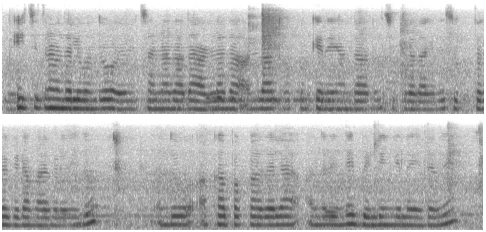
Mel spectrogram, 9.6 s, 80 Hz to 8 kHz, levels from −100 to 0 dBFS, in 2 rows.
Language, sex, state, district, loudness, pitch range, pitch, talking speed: Kannada, female, Karnataka, Bellary, -33 LUFS, 215-225 Hz, 220 Hz, 135 wpm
